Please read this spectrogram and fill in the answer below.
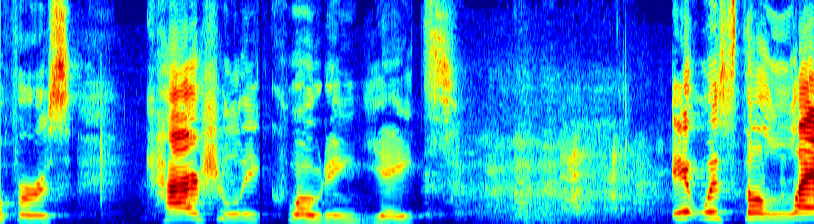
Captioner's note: laughter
